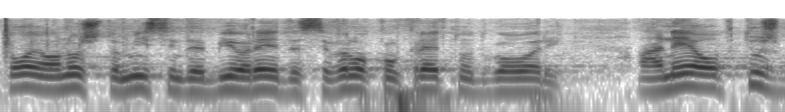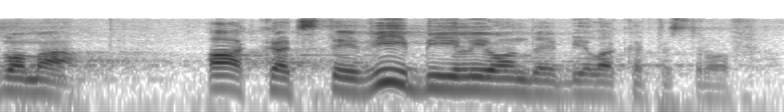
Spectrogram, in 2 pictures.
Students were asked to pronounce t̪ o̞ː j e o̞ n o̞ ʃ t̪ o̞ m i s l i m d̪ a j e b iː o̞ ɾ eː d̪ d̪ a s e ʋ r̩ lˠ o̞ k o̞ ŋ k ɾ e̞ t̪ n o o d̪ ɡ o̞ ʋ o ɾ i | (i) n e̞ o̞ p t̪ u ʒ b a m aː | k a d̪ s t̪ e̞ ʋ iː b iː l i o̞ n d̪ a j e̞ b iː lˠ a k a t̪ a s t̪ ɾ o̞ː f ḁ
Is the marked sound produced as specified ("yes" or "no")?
no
